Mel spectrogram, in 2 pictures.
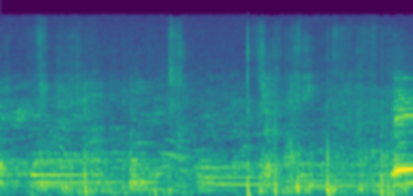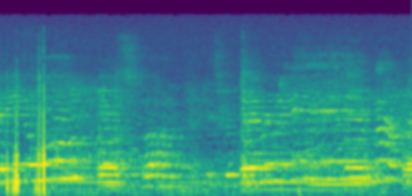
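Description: Acoustic guitar strummed with a male voice singing to it. The voice comes in louder about four seconds in and again near the end.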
